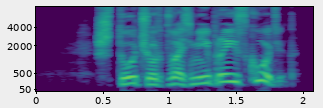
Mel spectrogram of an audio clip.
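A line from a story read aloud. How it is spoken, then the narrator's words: Blunt bark. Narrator (Russian): Без всяких церемоний рявкнул Сюй Хайфэн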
